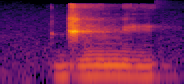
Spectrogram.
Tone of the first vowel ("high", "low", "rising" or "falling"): high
